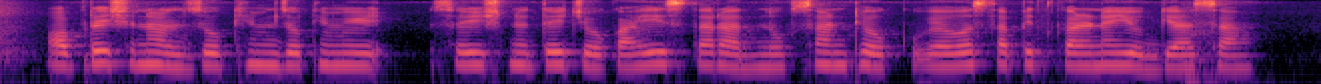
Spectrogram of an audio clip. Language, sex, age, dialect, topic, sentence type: Marathi, female, 25-30, Southern Konkan, banking, statement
